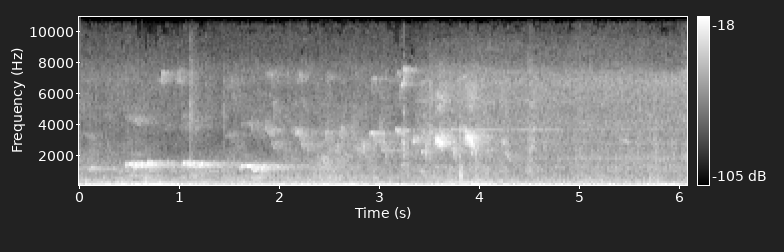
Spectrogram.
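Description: Australian magpie calling: clear pitched notes about a second in, then higher notes midway, over a low steady rumble.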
